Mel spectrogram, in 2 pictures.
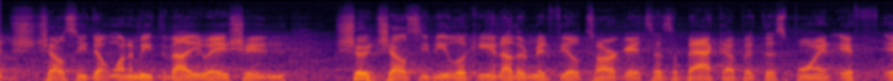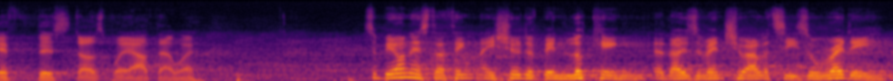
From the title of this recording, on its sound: LIVE from Philly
